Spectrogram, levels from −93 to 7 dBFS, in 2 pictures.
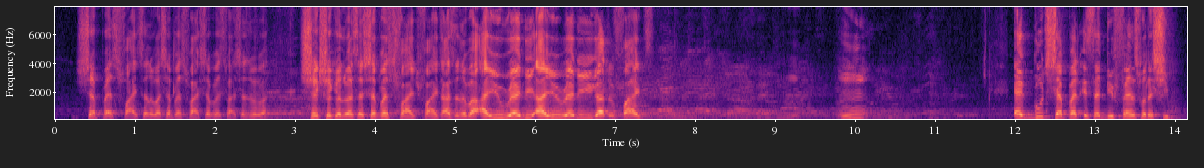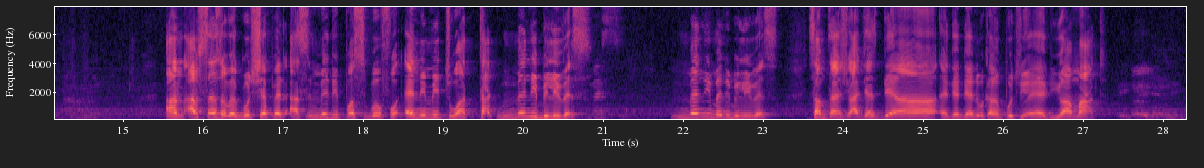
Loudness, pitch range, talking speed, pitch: -26 LUFS, 170-285 Hz, 145 wpm, 205 Hz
